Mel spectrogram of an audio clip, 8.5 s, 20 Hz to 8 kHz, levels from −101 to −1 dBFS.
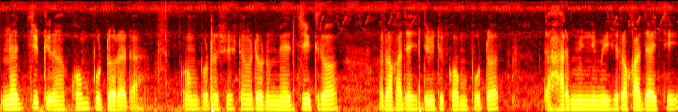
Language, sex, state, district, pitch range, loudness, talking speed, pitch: Odia, male, Odisha, Malkangiri, 110-120 Hz, -19 LUFS, 90 wpm, 115 Hz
